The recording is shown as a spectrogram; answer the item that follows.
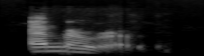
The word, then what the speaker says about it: emerald: 哦，这个 a l 的发音是发 earl，earl 的声音。 Emerald，好，绿翡翠就有点像是绿的石头，有点像是我们那个，嗯，反正就是是石头，的不透明的，是绿色的。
